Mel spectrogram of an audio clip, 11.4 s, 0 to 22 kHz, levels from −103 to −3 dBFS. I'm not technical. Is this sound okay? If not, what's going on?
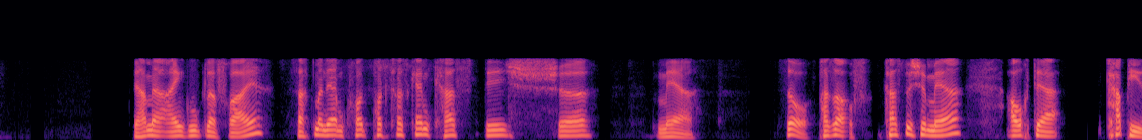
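No, there are two short glitches where parts of the call went missing on the way.

At 3.32 s, just after "man ja", there is a short concealed packet loss. About 30 ms of the sound never reached the receiving end in time. The receiver covered the hole by stretching out the sound it had just played, then slid back into the real audio. You hear this as a tiny smear or blip, and a very short sound there could be lost.

From 8.42 to 8.52 s there is a burst of packet loss, a longer run of missing sound of about 60 ms. The receiver again filled in by carrying on the last sound for about 66 ms, fading it as it went. So you hear a brief held buzz or fading hiss, and then the speech picks up a little further on, with that short stretch simply gone.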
